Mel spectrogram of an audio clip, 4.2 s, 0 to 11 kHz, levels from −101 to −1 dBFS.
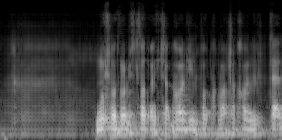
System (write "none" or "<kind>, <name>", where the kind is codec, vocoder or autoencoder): vocoder, BigVGAN v2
